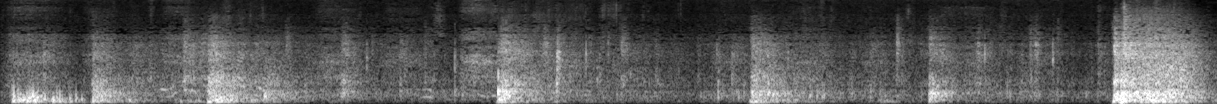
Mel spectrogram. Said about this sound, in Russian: На многочисленных видео очевидцев с места событий хорошо видны и слышны вторичные взрывы боеприпасов.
